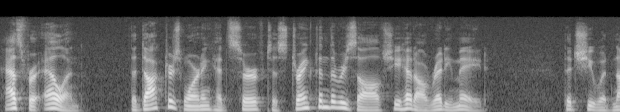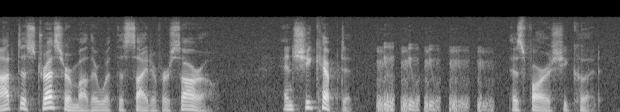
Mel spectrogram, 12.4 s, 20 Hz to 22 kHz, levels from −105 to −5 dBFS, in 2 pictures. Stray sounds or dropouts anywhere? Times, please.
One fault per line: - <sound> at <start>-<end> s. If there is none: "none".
- laugh at 10.0-11.2 s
